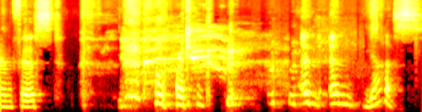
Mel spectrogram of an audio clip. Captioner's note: laughing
